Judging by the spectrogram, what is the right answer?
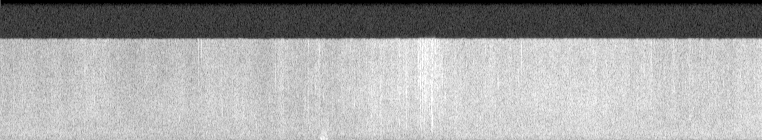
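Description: Steady wash of sea surf, with one short knock about three seconds in.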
